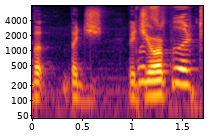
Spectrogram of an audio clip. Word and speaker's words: Bhojpur: Bhojpur trail race also I started to do in my village town.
